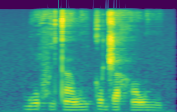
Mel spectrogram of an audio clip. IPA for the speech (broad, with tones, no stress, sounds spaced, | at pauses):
b ũ˧ f i˨ t ã˨ w i˨˦ k o˦ d͡ʒ a˧ h ɔ̃˨ w i˨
